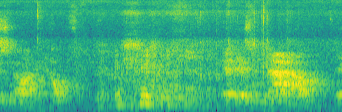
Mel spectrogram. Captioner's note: chuckling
